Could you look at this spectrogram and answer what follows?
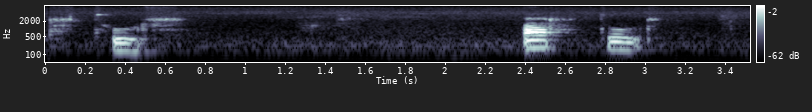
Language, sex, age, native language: Icelandic, female, 40-49, Icelandic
